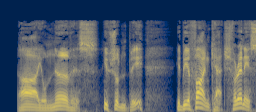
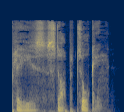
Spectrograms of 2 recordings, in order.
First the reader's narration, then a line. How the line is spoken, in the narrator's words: Jason mumbled from behind his hands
